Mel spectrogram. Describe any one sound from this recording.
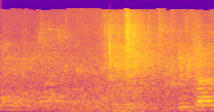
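Paper rustles as a man handles a sheet.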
